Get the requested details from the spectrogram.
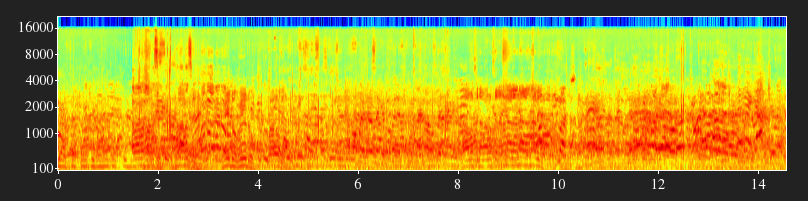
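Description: A crowd of men talks loudly over one another outdoors.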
